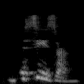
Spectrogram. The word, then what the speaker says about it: DeCesare: So Hilary DeCesare, oh God, I forgot to ask the pronunciation of your last name. DeCesare? Is it DeCesare? What is it? DeCesare.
